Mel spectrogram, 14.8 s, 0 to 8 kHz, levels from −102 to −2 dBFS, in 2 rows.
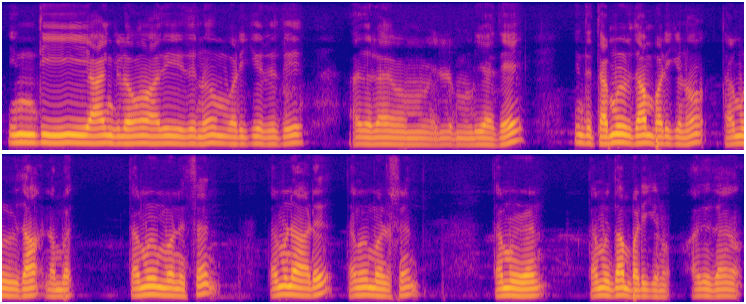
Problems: none marked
